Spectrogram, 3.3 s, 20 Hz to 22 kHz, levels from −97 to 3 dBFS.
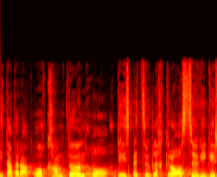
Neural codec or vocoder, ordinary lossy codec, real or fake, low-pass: none; none; real; 14.4 kHz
